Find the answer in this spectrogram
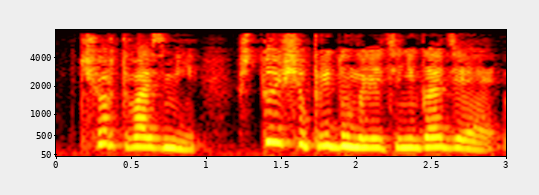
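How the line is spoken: Exclaiming. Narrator (Russian): воскликнул капитан

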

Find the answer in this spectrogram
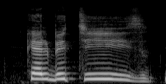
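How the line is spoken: Laughing. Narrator (French): dit Steerforth en riant

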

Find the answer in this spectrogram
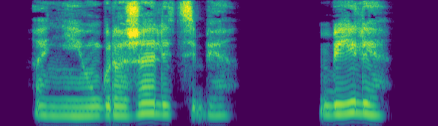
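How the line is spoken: Hoarse question. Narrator (Russian): Севшим голосом спрашивает

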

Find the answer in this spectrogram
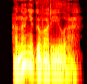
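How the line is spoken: Manager sighing again. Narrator (Russian): снова вздохнул управляющий

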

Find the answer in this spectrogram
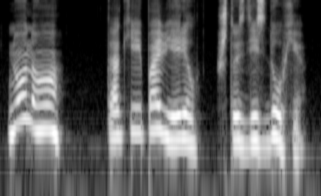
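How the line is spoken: Skeptical snort. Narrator (Russian): хмыкнул Стэнли

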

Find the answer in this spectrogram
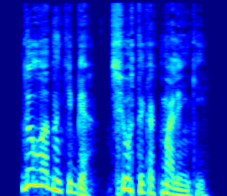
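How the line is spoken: Cheerful. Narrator (Russian): весело отозвалась Настя

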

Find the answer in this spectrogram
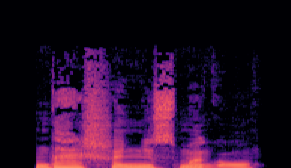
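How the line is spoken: Purring cat. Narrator (Russian): промурлыкала кошка

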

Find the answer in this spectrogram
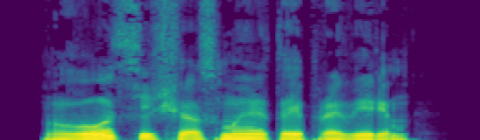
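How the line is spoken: Skeptical snort. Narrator (Russian): хмыкнул Иван Федорович

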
